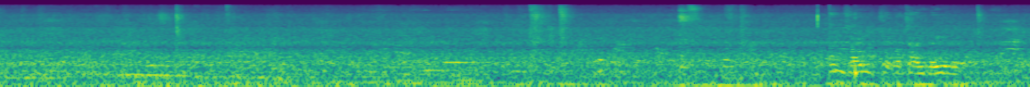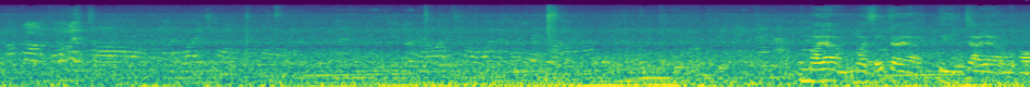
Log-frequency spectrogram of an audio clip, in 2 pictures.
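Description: A diesel double-decker bus engine drones, heard from on board, as the bus moves through traffic.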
